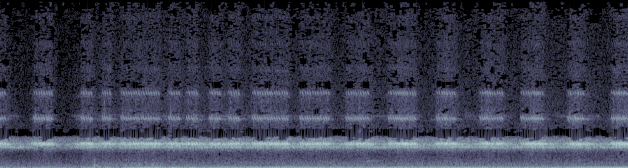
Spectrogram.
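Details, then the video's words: Night-time crickets trilling continuously in a high, ringing tone, softly pulsed about twice per second, with a quiet low rumble underneath. "ASMR night nature sounds [crickets]"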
